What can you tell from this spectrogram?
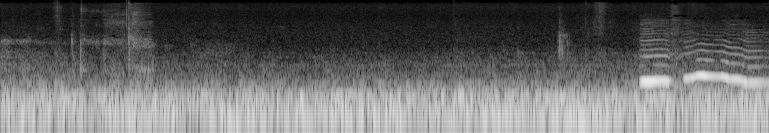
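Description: A steady low rumble with a few faint clicks; about six seconds in, a woman hums a short wavering tune with her lips closed.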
